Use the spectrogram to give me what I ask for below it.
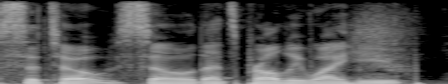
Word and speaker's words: Sitaux: And Plateau rhymes with Sitaux.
